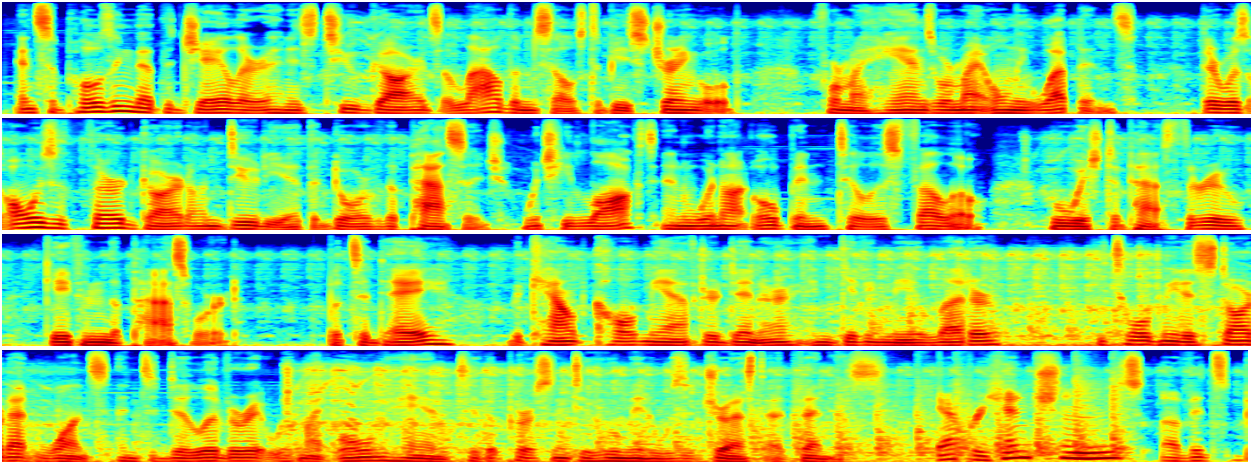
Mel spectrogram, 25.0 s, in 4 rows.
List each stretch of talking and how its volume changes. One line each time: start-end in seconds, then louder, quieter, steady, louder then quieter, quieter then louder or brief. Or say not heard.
0.1-24.9 steady.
